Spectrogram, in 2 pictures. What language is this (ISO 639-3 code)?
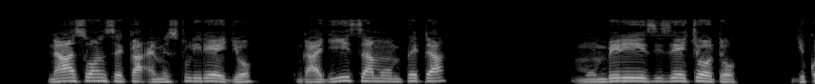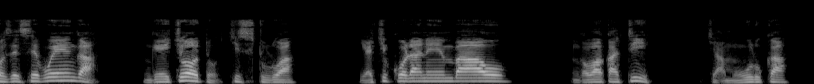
lug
